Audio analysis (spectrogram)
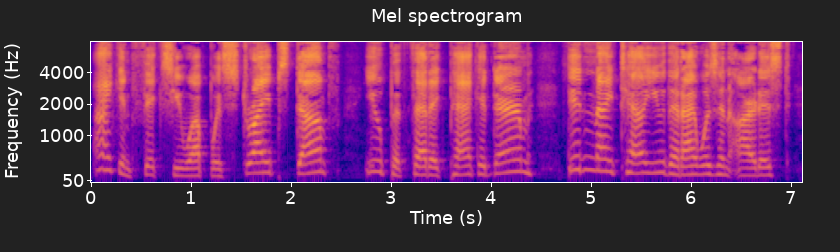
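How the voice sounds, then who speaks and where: A man voicing a boastful young male chimpanzee with a squeaky, brash manner in a storybook reading. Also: lively intonation, unhurried, sharp tone, full character voice.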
